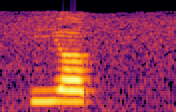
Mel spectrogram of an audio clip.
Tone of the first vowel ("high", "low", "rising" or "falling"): high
